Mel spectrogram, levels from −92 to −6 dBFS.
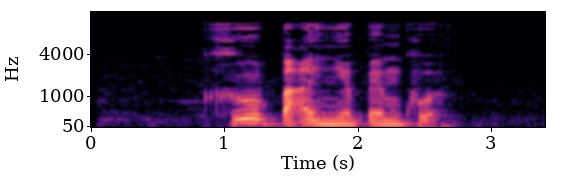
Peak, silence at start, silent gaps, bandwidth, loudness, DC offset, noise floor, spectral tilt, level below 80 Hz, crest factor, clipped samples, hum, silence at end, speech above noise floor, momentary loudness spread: -4 dBFS; 0.9 s; none; 11.5 kHz; -25 LUFS; under 0.1%; -71 dBFS; -6.5 dB/octave; -60 dBFS; 22 dB; under 0.1%; none; 0.8 s; 47 dB; 15 LU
